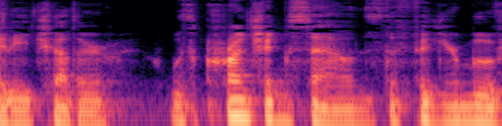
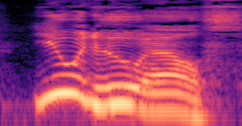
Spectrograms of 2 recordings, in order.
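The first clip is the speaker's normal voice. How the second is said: very high, drawn-out, slow goading taunt; 13 semitones higher, 5 dB louder than usual. Fergie answers a boy who threatened to punch him, taunting voice. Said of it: "said Fergie in a taunting voice".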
